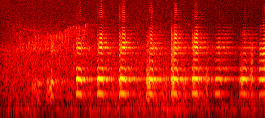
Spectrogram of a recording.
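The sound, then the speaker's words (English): A flock of geese perched on the banks of Lincoln Lake in Northwest Arkansas honks repeatedly on a spring morning in an irregular rhythm, several loud nasal calls overlapping over a soft outdoor background with no talking. “A gaggle of geese squawked this beautiful spring morning, perched on the banks of Lincoln Lake.”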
